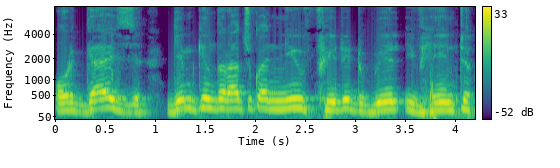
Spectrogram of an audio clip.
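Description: Man, Indian accent, very dark soft-edged tone, slightly high pitch, casual gaming commentary, chatty, repetitive. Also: measured pace, slightly rough. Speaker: gaming video host. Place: voice-over on a screen recording.

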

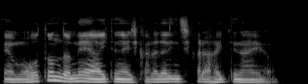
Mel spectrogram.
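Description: A man playing a gentle, doting young boyfriend in an ASMR bedtime audio drama, speaking softly and breathily, soothing and coaxing, close to the mic. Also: medium pitch, fairly even intonation, fast talker, no room sound, close to an everyday voice. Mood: tender, teasing. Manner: soft, soothing, tender, coaxing, often dropping to a whisper. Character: gentle doting young boyfriend lulling his sleepy partner. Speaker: voice actor. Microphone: close binaural microphone.

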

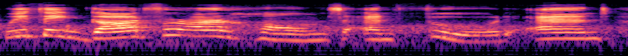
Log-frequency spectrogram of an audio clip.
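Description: An earnest, helpful little boy from a storybook, read by a woman. He explains things like a small scholar. The voice is high and bright, with expressive pitch. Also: slow, a little hiss or hum, heavily acted, poor audio. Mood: solemn. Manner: explaining, encouraging.

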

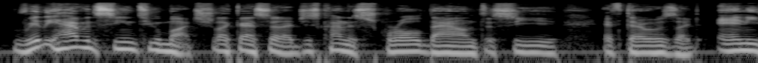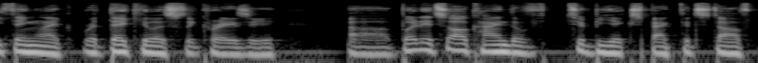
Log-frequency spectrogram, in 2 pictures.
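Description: Casual man with a mellow voice. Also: medium pitch. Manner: informal, thinking aloud while reading. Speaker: gaming video creator. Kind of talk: casual live reaction commentary. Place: room at home.

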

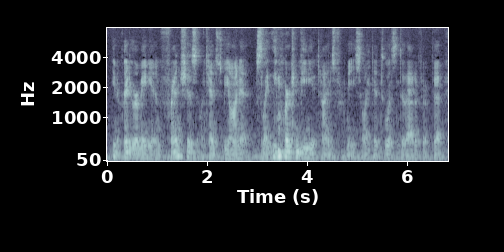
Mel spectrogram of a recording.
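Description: A man giving a casual, halting, unscripted radio demonstration, musing as he goes. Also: on the low side, a bit bright. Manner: halting, musing delivery with trailing thoughts. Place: indoors, small room at a desk. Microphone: camera mic some distance away. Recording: roomy, distant mic with radio static noise.

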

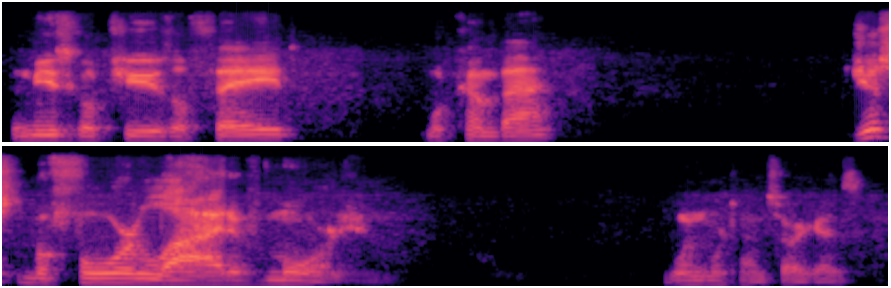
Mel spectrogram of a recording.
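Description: A man's voice: on the low side, slow pace, long pauses, fairly bright tone. A man giving scripted dramatic narration for a radio play, reading out sound cues as the narrator. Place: home room on a video call.

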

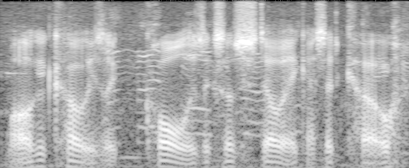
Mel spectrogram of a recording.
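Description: A man's voice: deep voice, steady tone, quick pace, vocal fry, soft background music. A man giving casual let's play commentary, joking, rambling and swearing freely. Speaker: gaming video host.

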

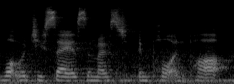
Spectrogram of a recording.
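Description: A woman's voice: lowish voice, little pitch movement, a little fast, background noise. A young woman hosting an interview over a video call, asking long, rambling questions. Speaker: host. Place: room at home. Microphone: headphones on video call.

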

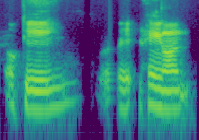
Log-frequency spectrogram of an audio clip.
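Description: A middle-aged man from Malaysia giving an online conference talk over a video call, halting and hesitant, with many fillers and apologies. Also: on the high side, little pitch movement, no echo. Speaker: conference speaker. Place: indoors at a computer.

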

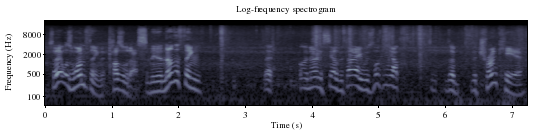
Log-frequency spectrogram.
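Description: Australian man, thirties, fairly high voice, casual outdoor vlog, restarts sentences, faint background hum. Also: sing-song, fairly quick, rough recording. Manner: curious, thinking aloud with many restarts. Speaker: permaculture designer. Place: outdoors in a backyard under a large tree. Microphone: handheld camera at arm's length.

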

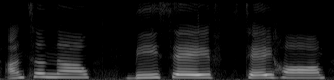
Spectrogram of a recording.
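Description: A woman teaching English to children online, slowly repeating words and praising her pupils. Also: high voice, steady tone, dry recording. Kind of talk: online classroom lesson.

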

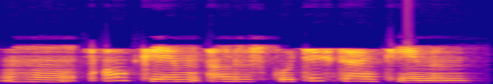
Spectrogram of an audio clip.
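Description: A woman's voice: a little high, lively intonation, normal speed. A woman making a polite, scripted call as a call centre agent. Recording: narrow phone line.

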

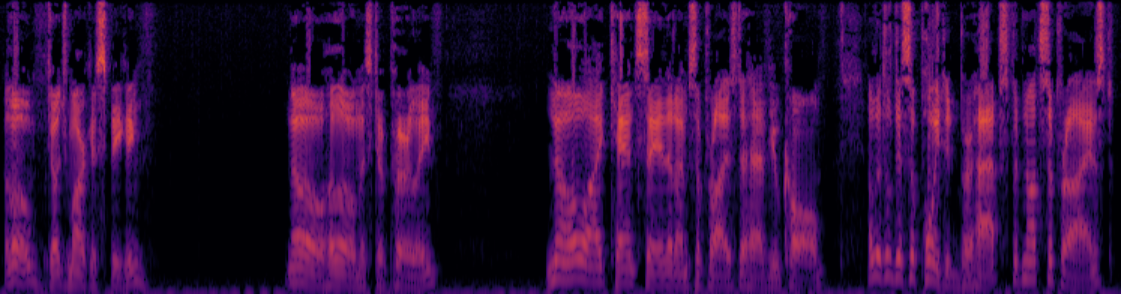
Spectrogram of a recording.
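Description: Casting a man for a stuffy, proud judge in a pulp radio play, theatrical and lively in inflection. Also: medium pitch, measured pace. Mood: haughty, irritated. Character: haughty male judge, proud, fearful when threatened. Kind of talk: 1930s radio acting.

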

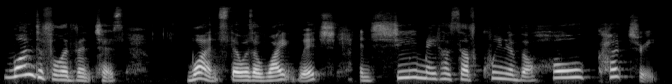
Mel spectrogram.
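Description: Young boy prince, read by a woman, high and eager. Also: big pitch swings, unhurried, dark tone.

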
